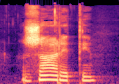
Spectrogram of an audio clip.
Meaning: to roast, to fry, to broil, to grill
- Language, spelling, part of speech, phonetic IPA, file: Ukrainian, жарити, verb, [ˈʒarete], Uk-жарити.ogg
